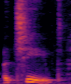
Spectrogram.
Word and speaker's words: achieved: Emphasize the second syllable, achieved.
